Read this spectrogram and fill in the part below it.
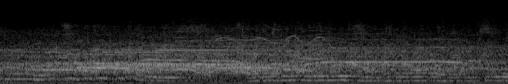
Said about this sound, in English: And now the back dog Casey comes out. I think Casey actually had a louder round of applause for retrieving the bat than McCarty did for his leadoff single.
